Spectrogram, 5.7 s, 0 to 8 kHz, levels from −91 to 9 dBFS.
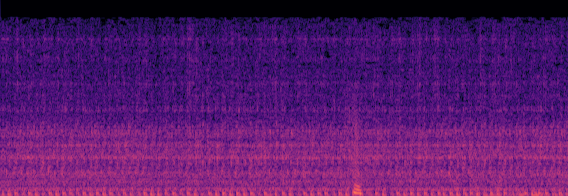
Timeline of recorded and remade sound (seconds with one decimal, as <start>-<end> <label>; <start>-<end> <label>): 0.0-5.7 recorded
